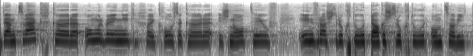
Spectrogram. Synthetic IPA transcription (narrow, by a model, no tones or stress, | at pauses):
t͡sudɛmt͡sʋækχkʰhøːɾəʔʊŋəɾbɾɪŋːɪkχœʏkχʊɾsəkhøːɾəɪʃnoːthɪlf | ɪnfɾɑʃtɾukχtuːɾtɑɡəsʃtɾukχtuːɾʊntsoʋitə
